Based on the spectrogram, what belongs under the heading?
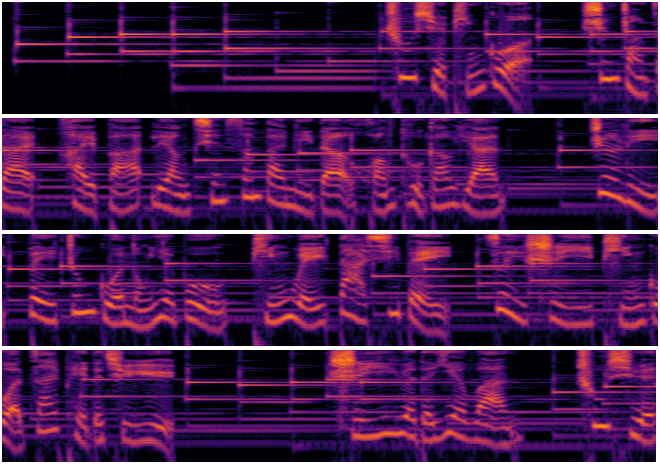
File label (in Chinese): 专题, 国语女声配音; 初雪苹果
